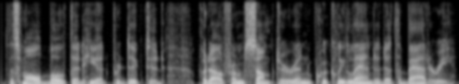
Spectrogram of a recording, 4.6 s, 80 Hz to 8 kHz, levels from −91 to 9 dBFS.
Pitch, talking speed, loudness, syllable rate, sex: 105 Hz, 220 wpm, -17 LUFS, 5.7 syllables/s, male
